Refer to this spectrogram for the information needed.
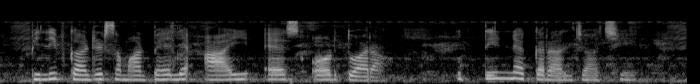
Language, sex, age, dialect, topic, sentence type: Magahi, female, 18-24, Northeastern/Surjapuri, banking, statement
